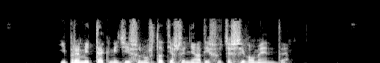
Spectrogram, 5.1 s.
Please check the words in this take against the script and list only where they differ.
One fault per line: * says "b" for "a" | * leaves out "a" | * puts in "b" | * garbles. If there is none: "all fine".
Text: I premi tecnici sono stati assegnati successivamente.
all fine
